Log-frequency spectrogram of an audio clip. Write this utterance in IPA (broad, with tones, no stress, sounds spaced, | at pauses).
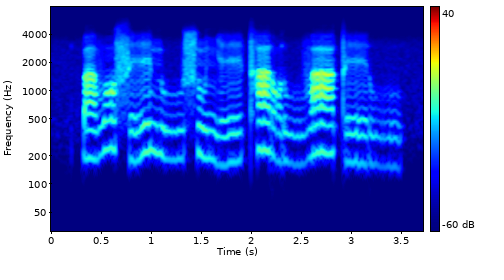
k͡p a˨ β ɔ˦ s eː˨˦ n uː˨ s ũ˦ ɲ eː˨˦ tʰ a˦ ɾ ɔ˨ ɾ uː˨ β aː˦ t eː˨ ɾ uː˨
